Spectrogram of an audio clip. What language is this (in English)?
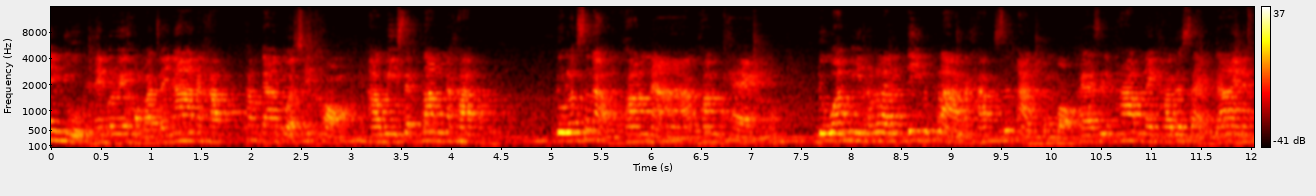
Thai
